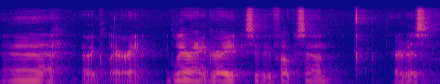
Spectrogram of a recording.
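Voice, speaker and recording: Between sets at an indoor gym, a livestreaming lifter with a mild Southern drawl chats casually with his viewers, poking fun at himself. His voice is deep and steady at a moderate pace. He's far from the mic in a very echoey room.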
